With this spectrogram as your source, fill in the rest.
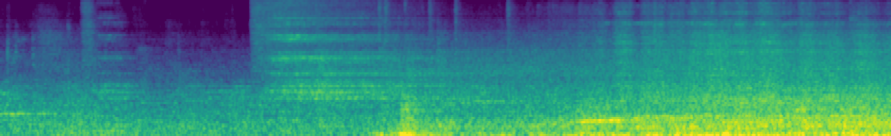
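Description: A subway train rumbles and rattles past, growing louder as it speeds up.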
